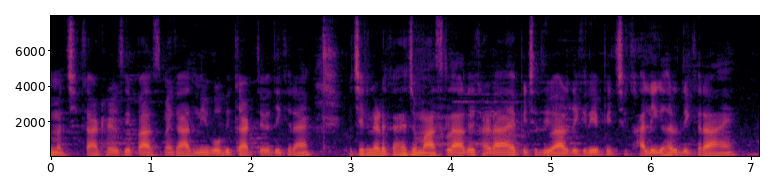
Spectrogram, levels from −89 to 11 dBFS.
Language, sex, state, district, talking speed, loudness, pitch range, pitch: Hindi, male, Jharkhand, Jamtara, 305 wpm, -29 LUFS, 120-130 Hz, 125 Hz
